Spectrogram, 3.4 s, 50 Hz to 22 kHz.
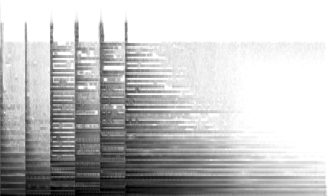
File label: Gb Minor Major 11th Gb Guitar; arpeggiated; JGuitar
